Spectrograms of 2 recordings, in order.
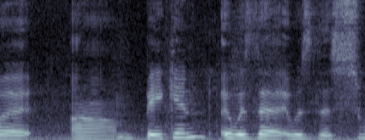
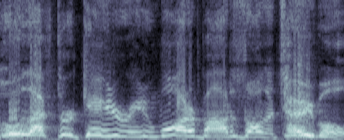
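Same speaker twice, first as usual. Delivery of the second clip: high, all-out, full-lungs scream; 8 semitones higher, 15 dB louder than usual. Retelling how a head guy yelled at the boys leaving, imitating someone screaming. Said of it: "he starts screaming at the top of his lungs".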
